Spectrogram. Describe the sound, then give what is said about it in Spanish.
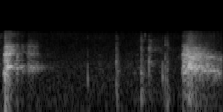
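A female dog barks loudly, a couple of bursts separated by a pause filled with a few short, faint yips and clicks. No one speaks. “y si la perra tuya le quiere preguntar, también que le pregunte.”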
